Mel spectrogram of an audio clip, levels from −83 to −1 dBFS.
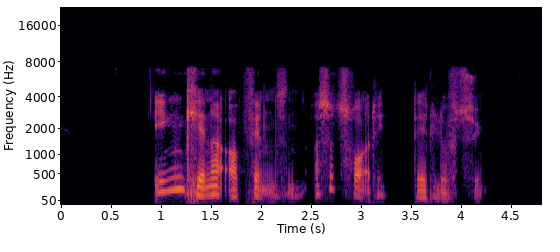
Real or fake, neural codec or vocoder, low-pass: real; none; 7.2 kHz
